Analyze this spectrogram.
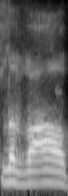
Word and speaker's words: Lavelle: i love it it's lavalle but still oh well oh that's right yeah you got it wrong unfortunately it was laval so that we get to keep it but it's it's spelt lavelle so it still goes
